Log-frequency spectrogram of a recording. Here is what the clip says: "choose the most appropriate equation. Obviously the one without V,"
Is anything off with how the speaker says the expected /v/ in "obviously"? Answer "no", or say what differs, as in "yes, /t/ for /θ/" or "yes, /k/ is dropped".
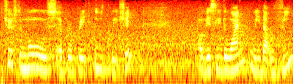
no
